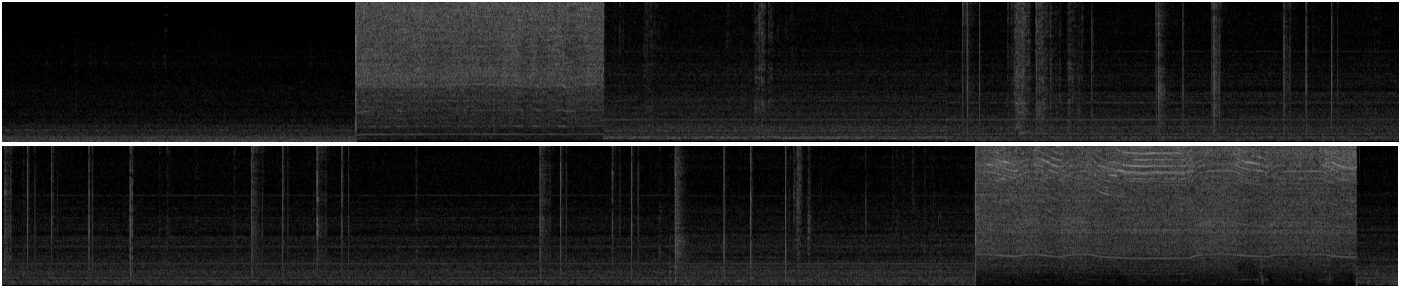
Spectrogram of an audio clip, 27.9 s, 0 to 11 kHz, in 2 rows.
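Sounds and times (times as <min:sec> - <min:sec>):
welding torch clicks and crackles: 0:09.6 - 0:15.6, 0:16.3 - 0:18.2, 0:19.3 - 0:22.7.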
